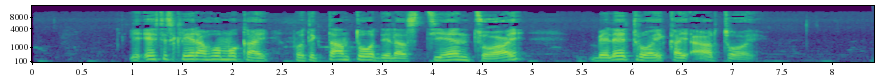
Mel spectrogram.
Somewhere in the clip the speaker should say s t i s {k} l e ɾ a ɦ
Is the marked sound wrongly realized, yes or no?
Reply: no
